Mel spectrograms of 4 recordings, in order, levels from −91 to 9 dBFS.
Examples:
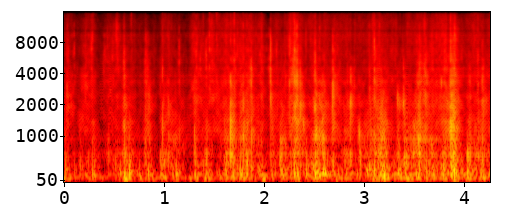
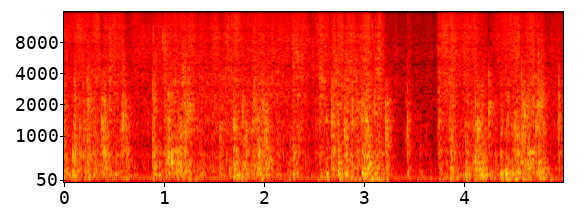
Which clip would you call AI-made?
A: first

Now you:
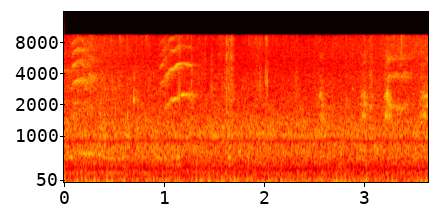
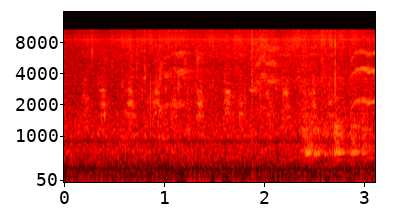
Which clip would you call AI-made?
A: second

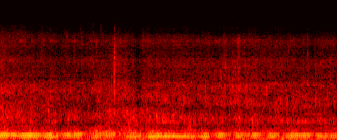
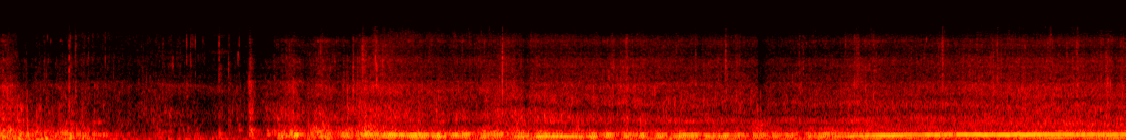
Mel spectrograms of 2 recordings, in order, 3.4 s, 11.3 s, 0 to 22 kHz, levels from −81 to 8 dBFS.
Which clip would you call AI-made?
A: second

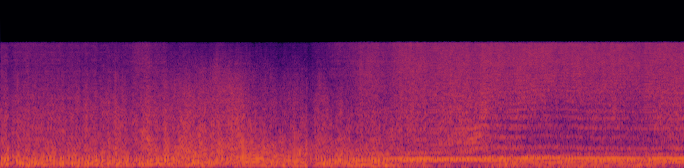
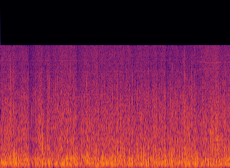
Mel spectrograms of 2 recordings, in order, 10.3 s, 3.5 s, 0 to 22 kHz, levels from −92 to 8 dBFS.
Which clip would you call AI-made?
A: first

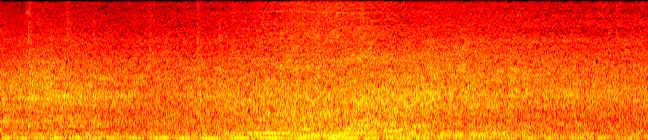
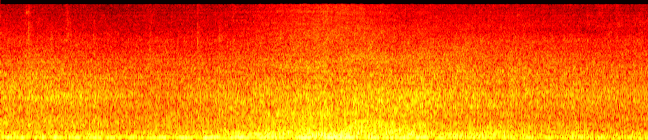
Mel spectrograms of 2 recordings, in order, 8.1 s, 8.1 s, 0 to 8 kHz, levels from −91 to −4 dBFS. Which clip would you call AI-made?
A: second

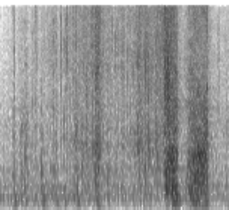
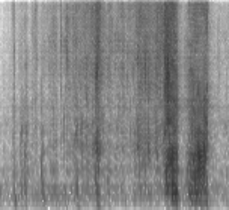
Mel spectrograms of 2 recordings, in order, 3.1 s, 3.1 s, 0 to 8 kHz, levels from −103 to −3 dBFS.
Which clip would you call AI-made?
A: second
